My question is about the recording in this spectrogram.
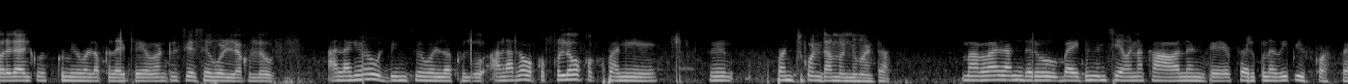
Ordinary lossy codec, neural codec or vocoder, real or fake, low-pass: Opus, 16 kbps; codec, 16 kHz, 2 kbps, X-Codec, HuBERT features, trained on balanced general audio; fake; 5.4 kHz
